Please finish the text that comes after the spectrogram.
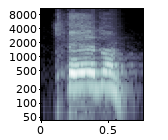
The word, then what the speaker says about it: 태돈: 이게 이제 긴 발음이야, 긴. 발음 좀 길게 하네. 태충, 태돈. 줄이 없으면 좀 대돈. 4대가, 목화수검토, 5대가, 4대가, 대보살. 이럴 때는 좀 짧게, 대보살. 이렇게 하고, 태돈, 이거는 좀 길게, 긴 뜻이 있고, 길게 읽는 태자야, 태자.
